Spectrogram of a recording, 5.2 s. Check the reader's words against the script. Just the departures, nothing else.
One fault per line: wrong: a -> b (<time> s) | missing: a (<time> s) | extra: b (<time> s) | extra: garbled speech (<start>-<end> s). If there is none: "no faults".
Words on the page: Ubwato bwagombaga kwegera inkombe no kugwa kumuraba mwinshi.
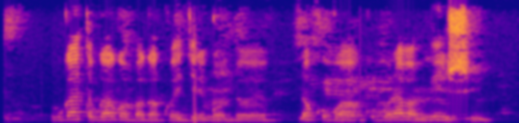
no faults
